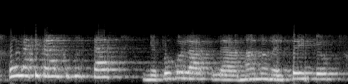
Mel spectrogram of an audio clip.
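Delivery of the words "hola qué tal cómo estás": high, put-on greeting; artificial voice. Shown as a demonstration. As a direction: speak up in a disconnected high pitch. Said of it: "me pongo a hablar con una voz totalmente". (voz aguda y artificial)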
